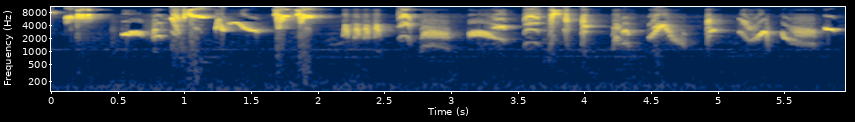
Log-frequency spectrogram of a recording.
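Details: Orange-headed thrush singing a master recording for training other birds: a dense, nonstop stream of high, varied whistles, sweeping slurs and quick chattering phrases, loud and clear against a quiet background.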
